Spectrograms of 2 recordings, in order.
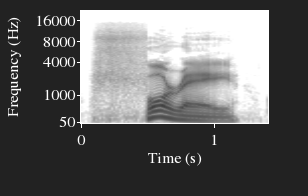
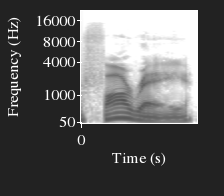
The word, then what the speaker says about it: foray: Next is foray or foray or also foray or foray. You can emphasize either syllable, I guess. F-O-R-A-Y.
